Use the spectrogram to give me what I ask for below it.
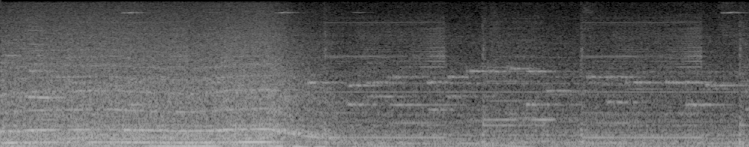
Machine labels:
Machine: slide rail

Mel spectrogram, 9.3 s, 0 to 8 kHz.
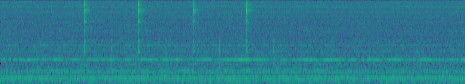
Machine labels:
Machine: valve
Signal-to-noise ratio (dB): -6 dB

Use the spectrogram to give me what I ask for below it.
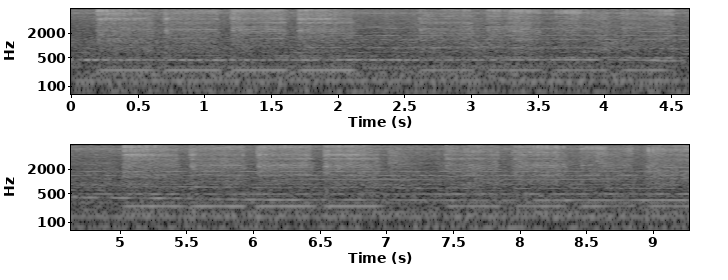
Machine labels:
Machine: slide rail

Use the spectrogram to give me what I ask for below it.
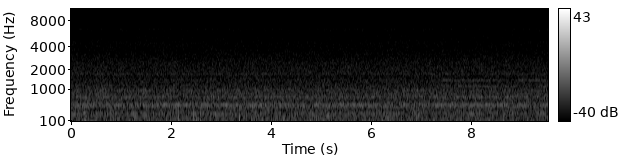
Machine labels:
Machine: fan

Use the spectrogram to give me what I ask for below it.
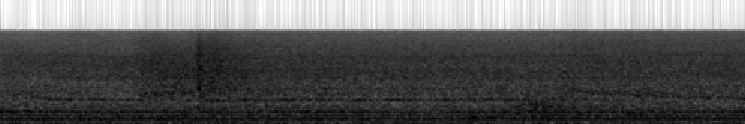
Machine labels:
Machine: pump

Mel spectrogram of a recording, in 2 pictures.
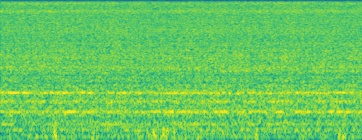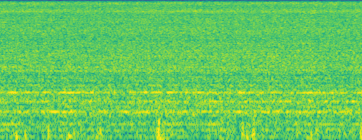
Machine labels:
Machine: fan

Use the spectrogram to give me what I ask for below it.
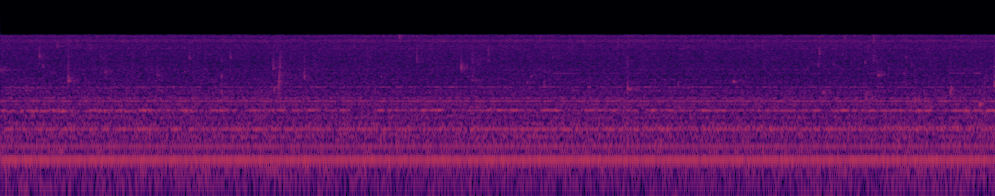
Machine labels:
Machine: pump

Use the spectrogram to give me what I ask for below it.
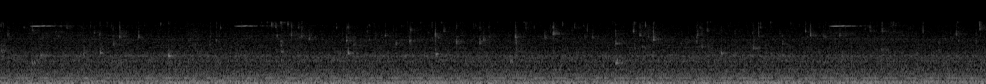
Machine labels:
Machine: pump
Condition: normal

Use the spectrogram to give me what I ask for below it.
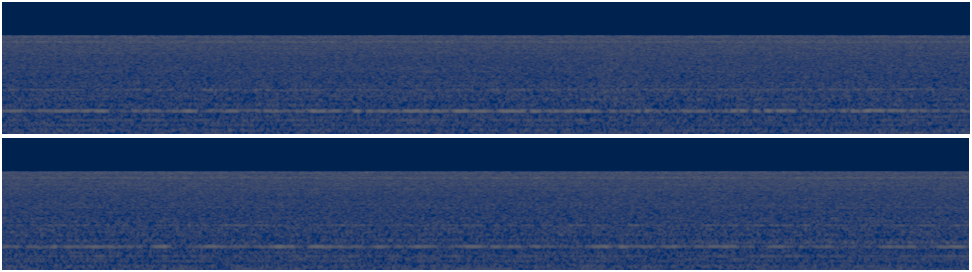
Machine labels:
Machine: fan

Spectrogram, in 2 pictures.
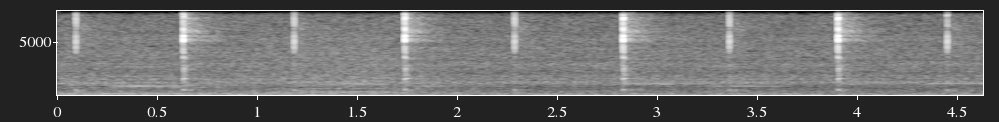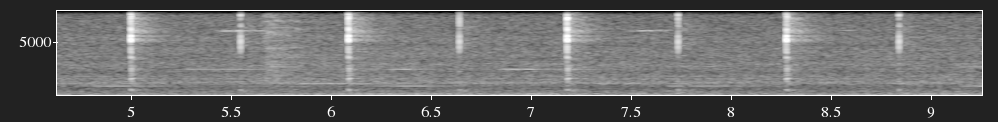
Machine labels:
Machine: valve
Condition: normal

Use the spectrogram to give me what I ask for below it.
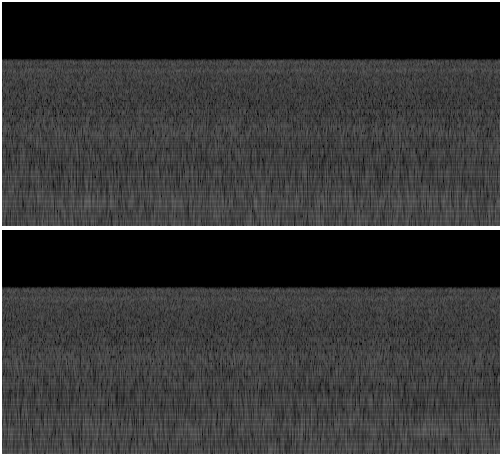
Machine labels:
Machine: fan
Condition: abnormal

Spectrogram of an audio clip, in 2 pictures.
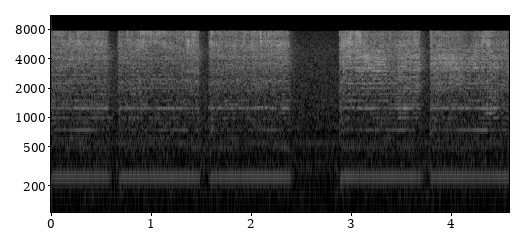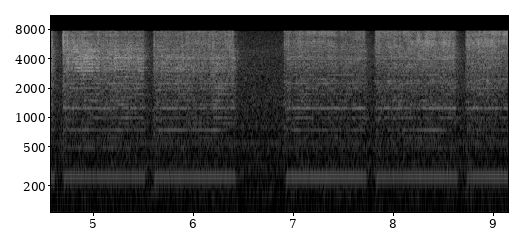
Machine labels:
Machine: slide rail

